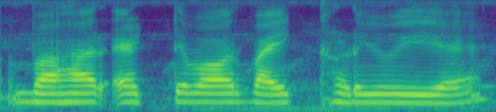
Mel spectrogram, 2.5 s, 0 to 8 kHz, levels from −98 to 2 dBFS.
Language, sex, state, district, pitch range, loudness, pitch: Hindi, female, Chhattisgarh, Balrampur, 180-190 Hz, -16 LUFS, 185 Hz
